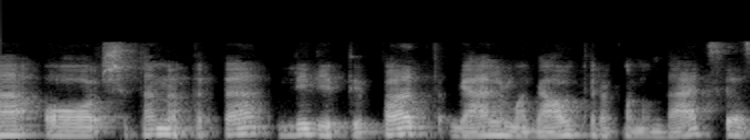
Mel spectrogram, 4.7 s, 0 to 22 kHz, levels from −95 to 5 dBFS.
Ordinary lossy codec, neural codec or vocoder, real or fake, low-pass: MP3, 48 kbps; none; real; 7.2 kHz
